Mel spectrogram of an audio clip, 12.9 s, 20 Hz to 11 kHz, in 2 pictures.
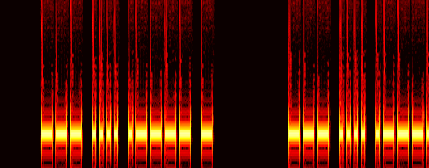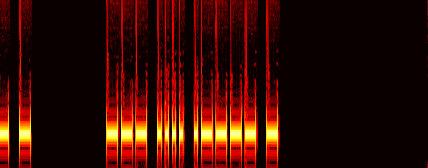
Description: Morse code, heard as a keyed tone, about 22 wpm, 700 Hz. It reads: OH1T OH1T OH1T
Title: DXCC-100 Call Signs - 4 Characters - Repeated 3x - 22wpm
